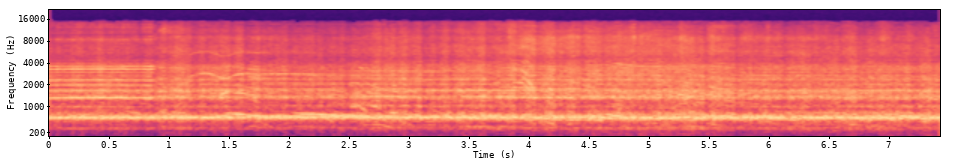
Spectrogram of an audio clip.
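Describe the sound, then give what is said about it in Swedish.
A loud football crowd roars without a break, a dense wall of many voices with a steady droning tone running underneath for the whole stretch, never rising or falling much; it is the noise the fans make toward the end of matches. “Det är det här bruset som, som de gör i sig.”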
